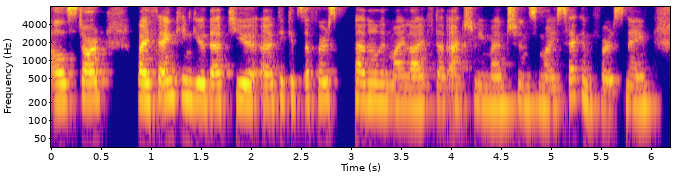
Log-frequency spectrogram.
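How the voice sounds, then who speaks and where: A woman in a Romanian accent, medium-pitched and somewhat breathy, dark and mellow in tone, fairly quick, with monotone, flat intonation. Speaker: lawyer. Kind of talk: panel discussion.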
